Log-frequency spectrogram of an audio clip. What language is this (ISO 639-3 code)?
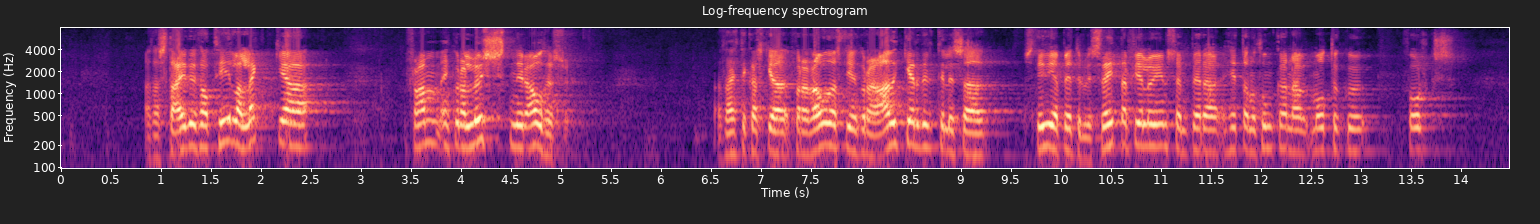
isl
